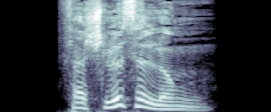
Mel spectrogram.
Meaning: 1. encryption, encoding 2. cipher
- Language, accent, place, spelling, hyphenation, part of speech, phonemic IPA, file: German, Germany, Berlin, Verschlüsselung, Ver‧schlüs‧se‧lung, noun, /fɛɐ̯ˈʃlʏsəlʊŋ/, De-Verschlüsselung.ogg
